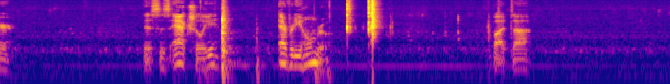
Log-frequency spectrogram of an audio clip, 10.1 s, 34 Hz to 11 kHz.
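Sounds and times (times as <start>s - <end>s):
can pull tab snapping open: 5.2s - 5.8s.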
